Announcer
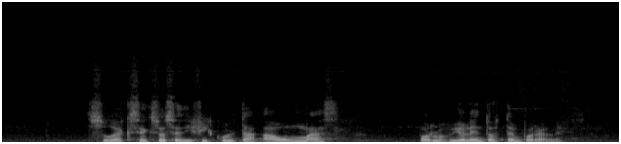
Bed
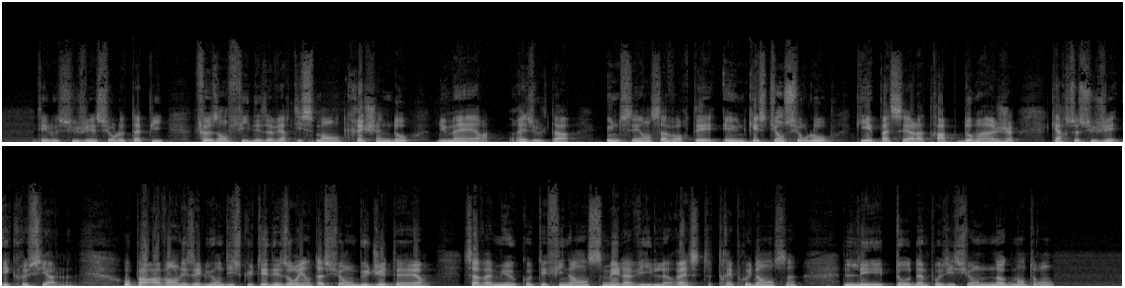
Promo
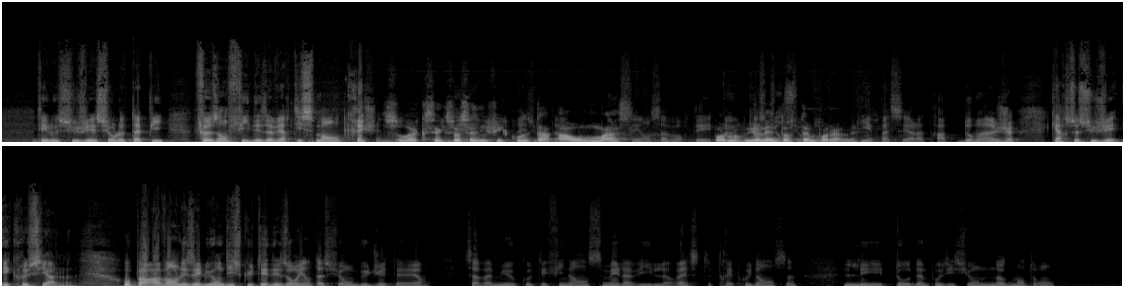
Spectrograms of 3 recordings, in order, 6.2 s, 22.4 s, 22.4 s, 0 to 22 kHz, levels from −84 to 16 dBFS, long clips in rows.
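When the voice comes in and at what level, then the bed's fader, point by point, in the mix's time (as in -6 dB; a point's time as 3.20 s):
2.95 s, +2.0 dB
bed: 3.56 s -1 dB
3.77 s -19.5 dB
9.47 s -19.5 dB
10.15 s -4 dB
13.47 s -4 dB
14.96 s -22.5 dB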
